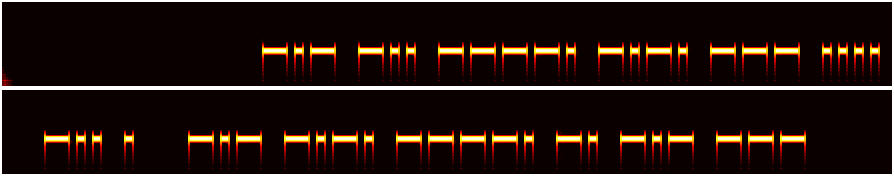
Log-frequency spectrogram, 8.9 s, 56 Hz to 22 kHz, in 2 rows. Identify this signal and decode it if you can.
Morse code, heard as a keyed tone, about 30 wpm, 700 Hz. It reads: KD9COH DE KC9NKO
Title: USA Callsign DE Callsign - 6 Characters - 30wpm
